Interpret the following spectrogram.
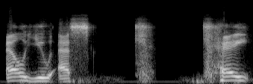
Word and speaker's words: Lusk: L is yeah basically the last name is spelled l u k that's how you say l basically kind of like saying the word luck but you have to say spell it l u s k e kind saying the word loose but to it's Lusk but an e at the after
